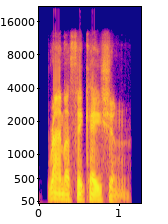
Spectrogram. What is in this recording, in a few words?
"ramification", British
